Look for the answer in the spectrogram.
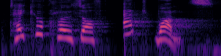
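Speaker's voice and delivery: loud, high, slow command; stern order. A narrator's reading. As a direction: snap out a slow, forceful order. Aunt orders reluctant child.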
